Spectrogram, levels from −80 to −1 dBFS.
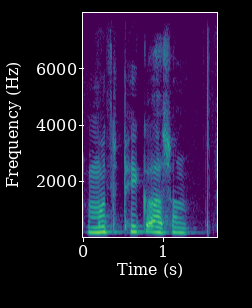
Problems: none marked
